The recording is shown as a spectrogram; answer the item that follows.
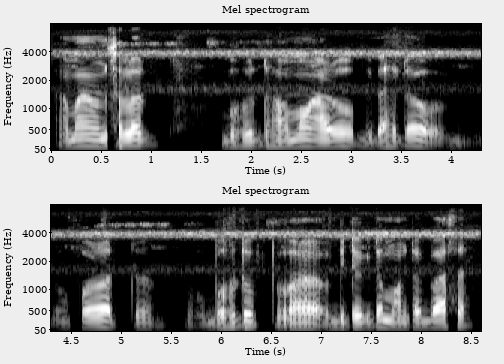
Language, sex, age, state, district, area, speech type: Assamese, male, 30-45, Assam, Majuli, urban, spontaneous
